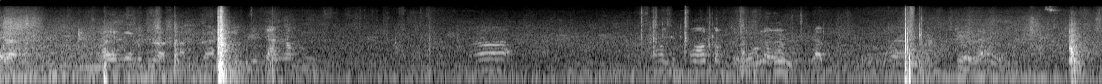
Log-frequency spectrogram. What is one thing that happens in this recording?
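Adult men talk casually nearby.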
